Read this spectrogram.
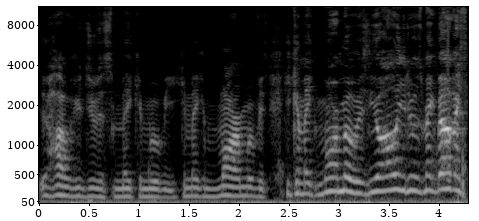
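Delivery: mounting mock outrage; acted angry rant. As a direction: imitate an accusation escalating with each repeat. Acted family quarrel, building rant.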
